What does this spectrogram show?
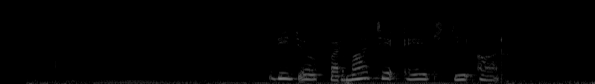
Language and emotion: Russian, neutral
